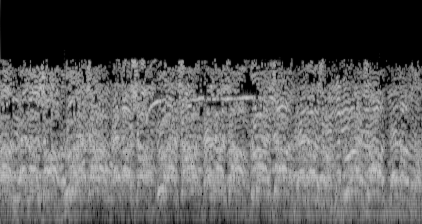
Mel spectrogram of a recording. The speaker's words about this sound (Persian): در تظاهرات قم امروز تظاهرکنندگان شعارهایی مانند تظاهرکنندگان روز گذشته در مشهد سر دادند.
